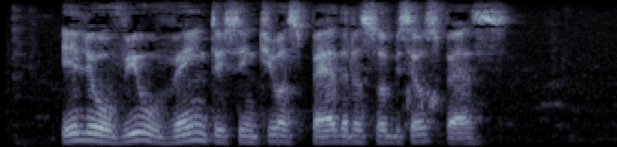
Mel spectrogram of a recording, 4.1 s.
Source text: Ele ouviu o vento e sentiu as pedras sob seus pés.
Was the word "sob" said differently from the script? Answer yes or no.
no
